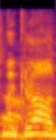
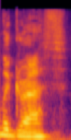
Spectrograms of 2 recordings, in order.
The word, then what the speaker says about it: McGraw: pronouncing joe surname wrong it's mcgraw not mcgrath is it i prefer mcgrath though joe we're not clapping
